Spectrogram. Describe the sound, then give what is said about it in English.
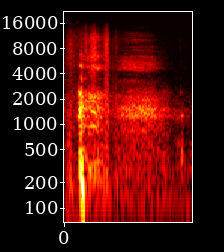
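A single short, throaty cough bursts out, followed by a breathy, hissing exhale that fades over the next second. No one speaks. “And I have to cough.”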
